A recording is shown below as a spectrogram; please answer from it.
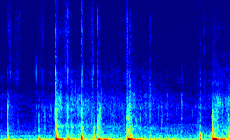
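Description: A handball player's shoes on a hardwood court: running strides and take-off thuds, several heavy thumps about half a second apart with lighter clicks between, in a large empty indoor arena.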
